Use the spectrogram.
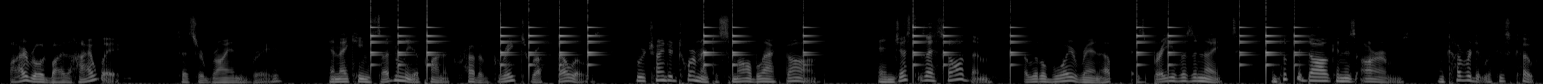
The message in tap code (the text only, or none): OFFH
